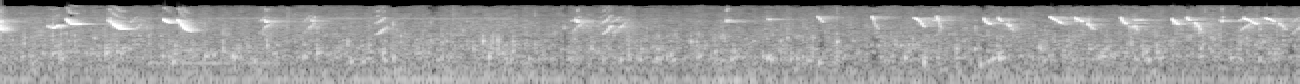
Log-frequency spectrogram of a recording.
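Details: Saffron finch male singing as a female calls: a loud opening burst of piercing high notes, a short lull, then a quickening run of crisp descending chirps.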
